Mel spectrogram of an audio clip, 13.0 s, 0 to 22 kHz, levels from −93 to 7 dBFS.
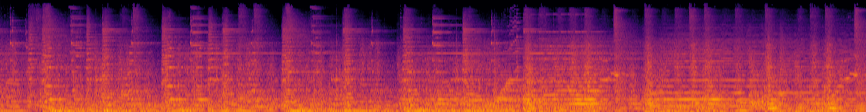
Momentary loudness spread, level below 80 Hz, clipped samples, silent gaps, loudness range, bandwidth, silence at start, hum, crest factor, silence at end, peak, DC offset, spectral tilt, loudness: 6 LU; -26 dBFS; under 0.1%; none; 3 LU; 17.5 kHz; 0 s; none; 16 dB; 0 s; -4 dBFS; under 0.1%; -6 dB/octave; -21 LUFS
